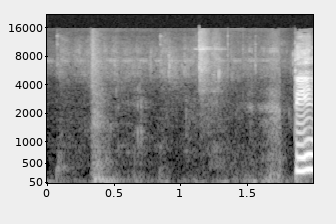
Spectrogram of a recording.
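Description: Faint squeaks and scratches of a marker writing on a whiteboard, a few short strokes, then a woman's voice starts near the end.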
